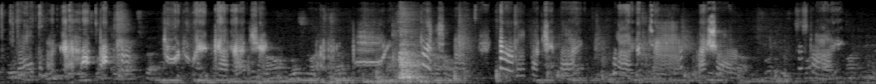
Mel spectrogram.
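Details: Pet budgerigar (Melopsittacus undulatus) named Jack chatters in a fast, scratchy warble of squeaks and clicks that sounds almost like speech.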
